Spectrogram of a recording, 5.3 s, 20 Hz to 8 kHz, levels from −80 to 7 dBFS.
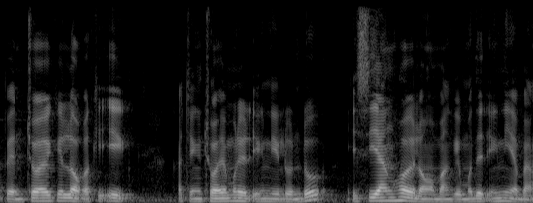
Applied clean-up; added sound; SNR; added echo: none; none; none; none.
